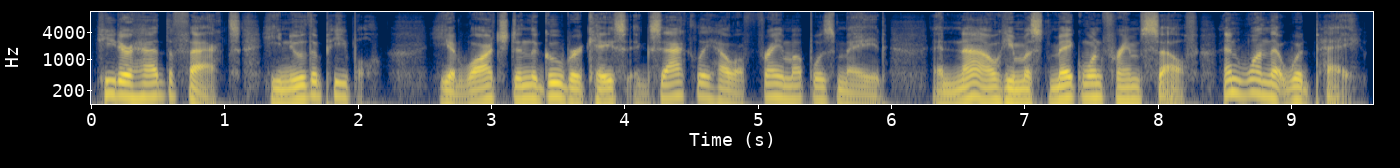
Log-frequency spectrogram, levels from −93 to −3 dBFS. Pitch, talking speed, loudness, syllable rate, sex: 115 Hz, 220 wpm, -18 LUFS, 5.3 syllables/s, male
